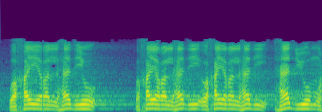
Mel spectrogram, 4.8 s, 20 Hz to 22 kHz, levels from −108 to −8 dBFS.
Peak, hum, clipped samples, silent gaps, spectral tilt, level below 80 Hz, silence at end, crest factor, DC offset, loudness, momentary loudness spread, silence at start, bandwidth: -2 dBFS; none; under 0.1%; none; -12 dB/octave; -54 dBFS; 0 s; 16 dB; under 0.1%; -18 LUFS; 7 LU; 0.15 s; 5.4 kHz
